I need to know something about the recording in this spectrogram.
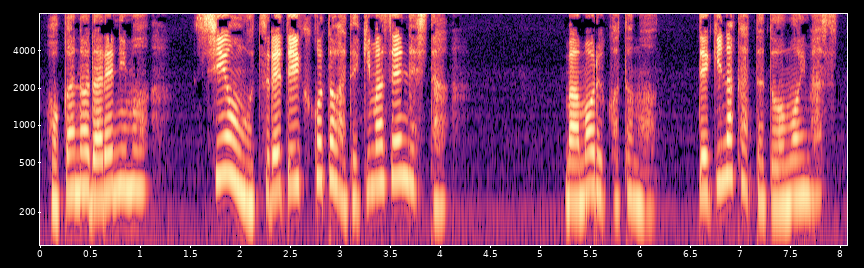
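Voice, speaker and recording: Lady voicing sweet meek young maid in a visual novel, high and quick, music behind. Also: close to an everyday voice. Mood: gentle, reassuring. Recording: game audio with music underneath.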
